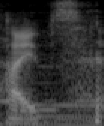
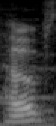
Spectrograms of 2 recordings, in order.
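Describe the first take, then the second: First: The vowel is an 'eye' sound. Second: The vowel is an 'oh' sound. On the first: The speaker calls it wrong. "I was pronouncing it as Hypes" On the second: The speaker calls it right. "it's Hopes?"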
